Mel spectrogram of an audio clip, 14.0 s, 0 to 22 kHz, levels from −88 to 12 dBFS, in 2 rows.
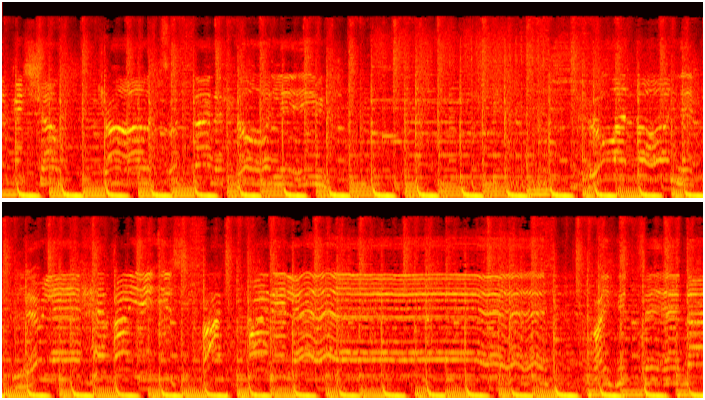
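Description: At 11.43 s, compressed frames are skipped. The sound jumps ahead roughly 50 ms, about two 26.1 ms frames.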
